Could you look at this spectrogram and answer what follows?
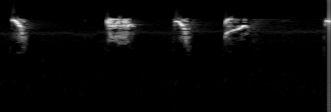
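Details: Short sequence from a black drongo calling together its flock: a thin downslurred squeak, a broad wheezy rasp, a descending squeal and a buzzy note with a rising whistle, tightly spaced.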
